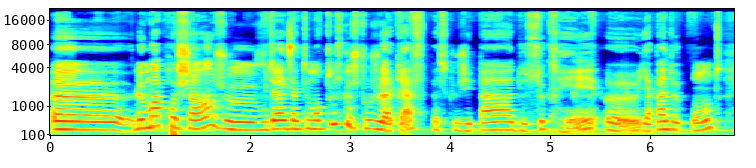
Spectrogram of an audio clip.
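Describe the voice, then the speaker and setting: Her medium-pitched voice has a dark, mellow tone and ordinary pitch variation, moving at a moderate pace with hardly any pauses. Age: 30s. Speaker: stay-at-home mom vlogger. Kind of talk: casual vlog talk to camera. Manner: halting, many fillers and repetitions.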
